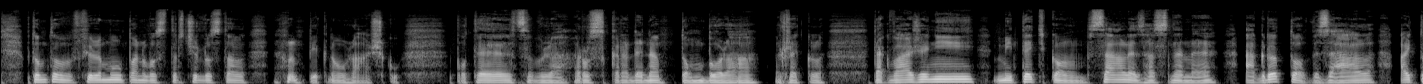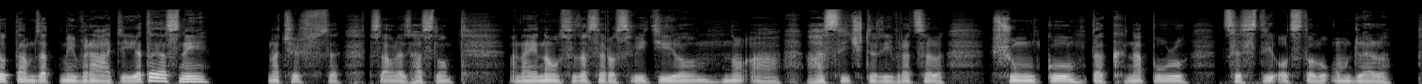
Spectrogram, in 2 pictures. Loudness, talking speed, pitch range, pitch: -20 LUFS, 120 wpm, 85-100 Hz, 95 Hz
